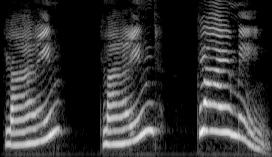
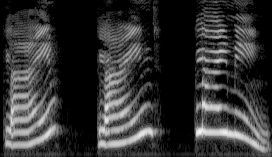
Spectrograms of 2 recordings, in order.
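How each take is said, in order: No difference in how they are said.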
